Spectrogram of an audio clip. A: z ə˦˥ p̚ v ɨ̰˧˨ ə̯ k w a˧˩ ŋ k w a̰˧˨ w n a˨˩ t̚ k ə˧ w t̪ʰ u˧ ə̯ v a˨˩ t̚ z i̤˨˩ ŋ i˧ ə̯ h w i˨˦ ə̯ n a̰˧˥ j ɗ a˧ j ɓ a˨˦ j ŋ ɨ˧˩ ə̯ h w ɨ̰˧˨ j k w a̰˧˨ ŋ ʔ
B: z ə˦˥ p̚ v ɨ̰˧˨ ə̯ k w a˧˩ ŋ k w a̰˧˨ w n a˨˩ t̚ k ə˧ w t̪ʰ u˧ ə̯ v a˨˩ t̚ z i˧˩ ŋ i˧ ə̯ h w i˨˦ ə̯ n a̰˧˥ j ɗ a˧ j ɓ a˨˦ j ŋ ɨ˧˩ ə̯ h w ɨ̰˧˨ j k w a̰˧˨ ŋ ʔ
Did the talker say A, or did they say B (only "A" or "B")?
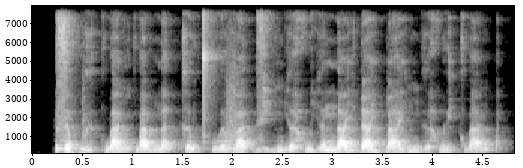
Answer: A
